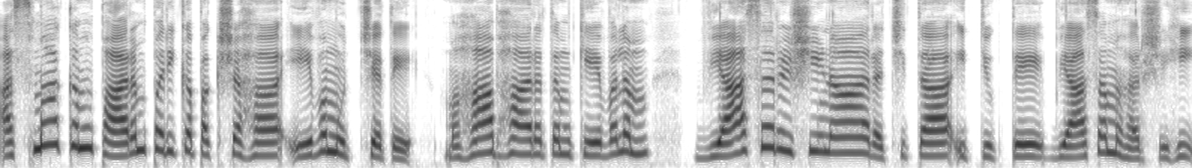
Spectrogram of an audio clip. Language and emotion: Sanskrit, neutral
